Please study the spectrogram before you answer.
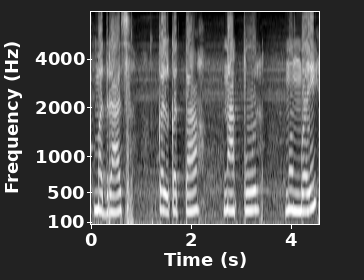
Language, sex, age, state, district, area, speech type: Marathi, female, 18-30, Maharashtra, Nagpur, urban, spontaneous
